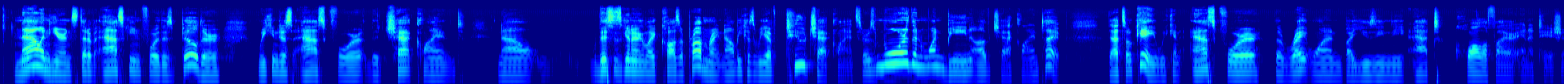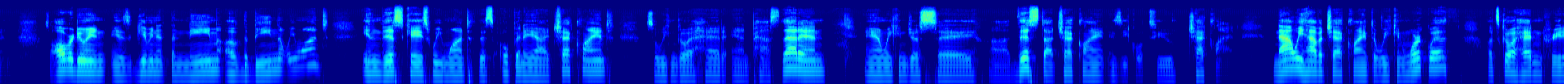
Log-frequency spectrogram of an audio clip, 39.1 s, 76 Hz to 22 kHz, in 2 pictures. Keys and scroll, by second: 5.6 Return, 18.9 Return, 26.6 super+c, 32.8 super+v, 33.8 Return, 34.5 super+s.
